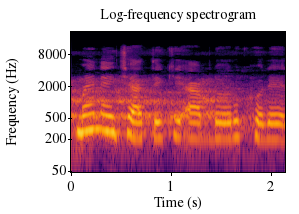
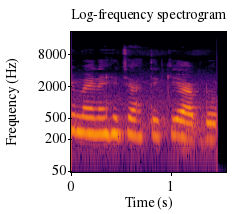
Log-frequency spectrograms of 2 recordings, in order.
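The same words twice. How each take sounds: First: Louder, emphatic refusal; insistent plea. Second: Said in the usual way. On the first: A narrator's reading. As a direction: plead forcefully, much louder. Plea repeated with much more force. (ज़ोर देकर, ऊँची आवाज़ में विनती)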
